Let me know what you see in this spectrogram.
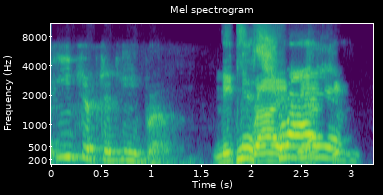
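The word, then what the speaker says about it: מצרים: Mitzrayim. Mitzrayim.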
